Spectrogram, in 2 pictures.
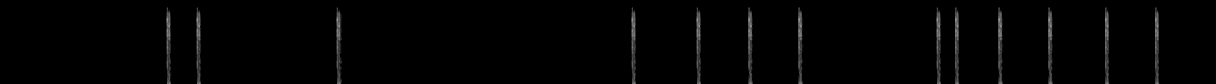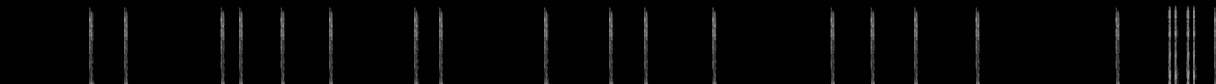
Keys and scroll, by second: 0.3 z, 2.8 space, 3.8 ctrl+d, 8.9 ctrl+/, 12.1 ctrl+/, 12.8 ctrl+z, 16.0 ctrl+/, 17.3 ctrl+z, 17.9 Delete, 22.8 ctrl+shift+f.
